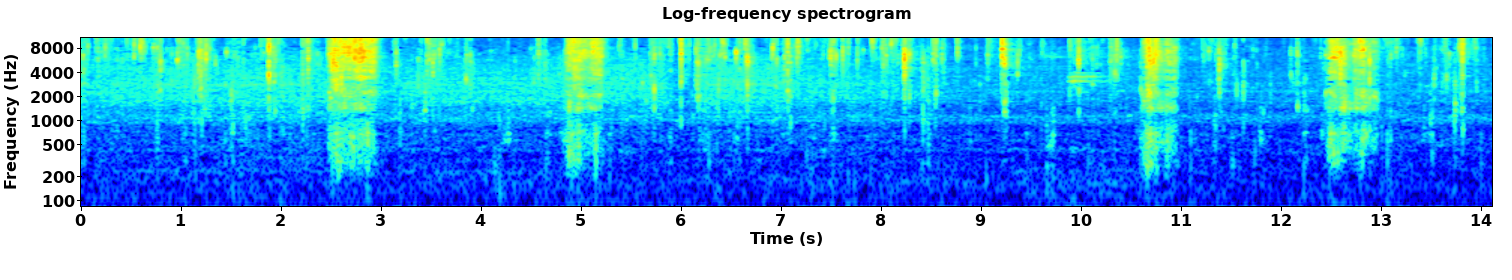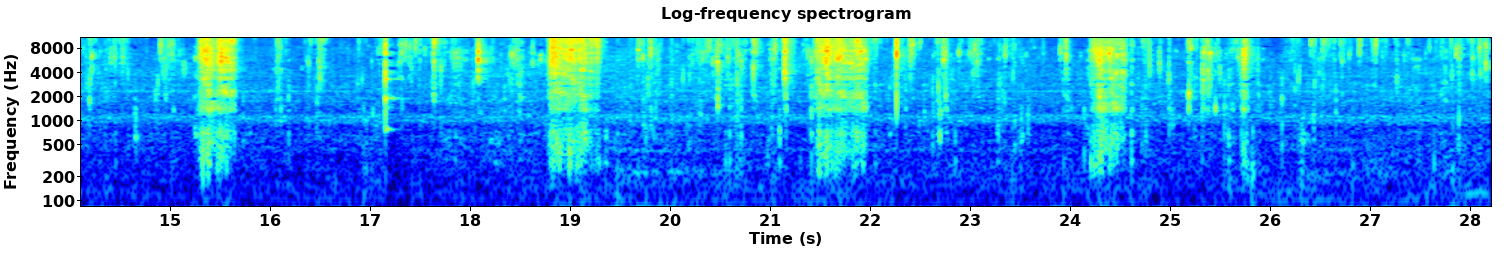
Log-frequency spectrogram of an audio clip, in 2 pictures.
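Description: Close-miked eating sounds: a person chewing and biting food, with small wet clicks throughout and a louder burst about every two to three seconds.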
